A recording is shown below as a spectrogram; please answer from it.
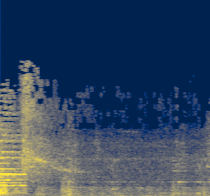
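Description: Street tram running past on its rails, a steady noise of wheels and running gear. A burst of music cuts off just at the start.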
